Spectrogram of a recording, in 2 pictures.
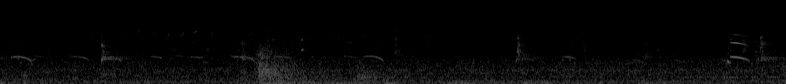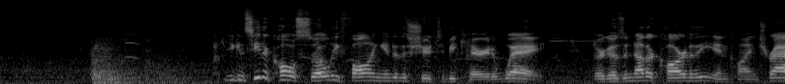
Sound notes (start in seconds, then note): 0.0 birds chirping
